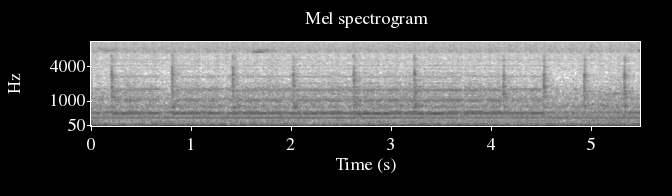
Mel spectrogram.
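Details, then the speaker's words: Radio Shack TRS-80 Model I floppy drive spinning up a game disk: a steady, even tick repeating about twice a second over a faint hum, an unusual noise never heard from this drive before. "I've never heard the floppy drive make that noise before."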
